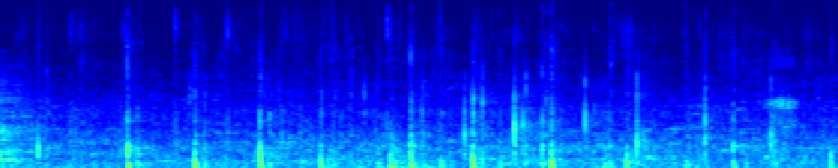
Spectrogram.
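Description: Boot footsteps on a hard floor: irregular sharp clicks, roughly two a second, as a couple of people walk in.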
